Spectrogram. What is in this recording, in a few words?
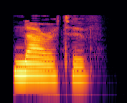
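"narrative", British English; The arts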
